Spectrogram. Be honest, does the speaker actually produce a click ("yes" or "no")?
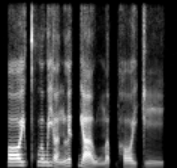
no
